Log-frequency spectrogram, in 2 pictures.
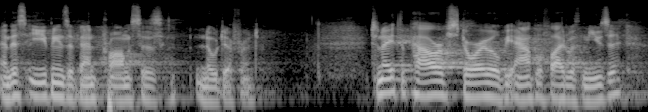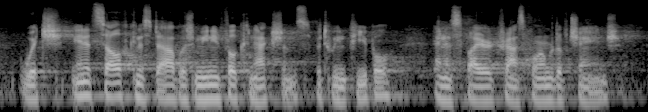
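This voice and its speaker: A soft-spoken man talks at medium pitch and a moderate pace over noticeable background noise. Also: ordinary pitch variation. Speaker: corporate executive giving sponsor greetings. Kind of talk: prepared speech. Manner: formal. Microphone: microphone had problems before, now working.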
